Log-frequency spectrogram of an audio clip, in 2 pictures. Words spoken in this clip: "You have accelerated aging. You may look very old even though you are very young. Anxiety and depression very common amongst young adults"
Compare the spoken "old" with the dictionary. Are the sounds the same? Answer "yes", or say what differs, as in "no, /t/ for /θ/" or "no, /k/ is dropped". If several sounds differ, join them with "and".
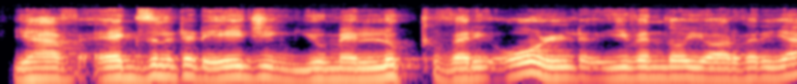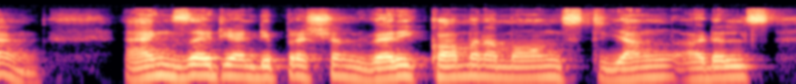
yes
